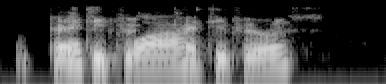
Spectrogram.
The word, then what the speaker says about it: petit pois: Is it peas poyos? – Petit pois is now British fancy peas, which sounds.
